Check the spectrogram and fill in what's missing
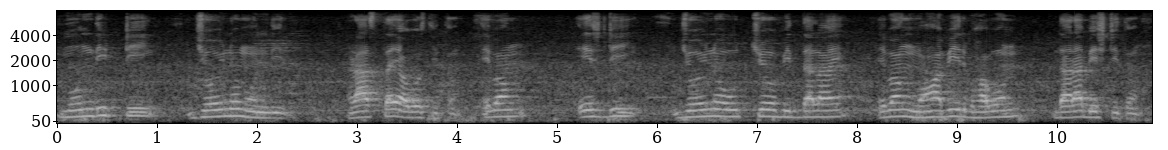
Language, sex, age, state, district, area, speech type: Bengali, male, 18-30, West Bengal, Kolkata, urban, read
